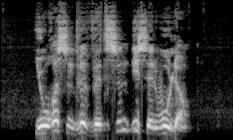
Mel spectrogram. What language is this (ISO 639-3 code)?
kab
